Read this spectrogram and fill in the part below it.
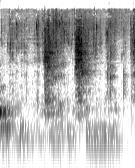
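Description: Water poured into a fish curry cooking in a pot makes a few splashy pouring bursts nearby, separated by brief pauses, with no talking.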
